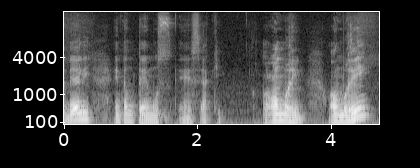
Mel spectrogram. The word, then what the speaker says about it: Omri: Omri, já eu vou falar o nome dele na pronúncia em português. Melech Israel. Rei de Israel. Quem é esse Omri? Onri, né? Onri, em português eu acredito, eu até escrevi para mim aqui, sim, Onri, né? E isso aqui, isso muitas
